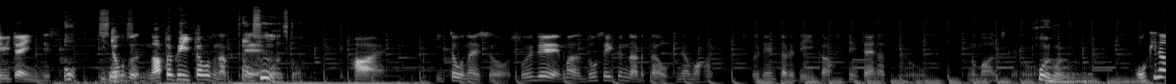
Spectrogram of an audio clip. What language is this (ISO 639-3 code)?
jpn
